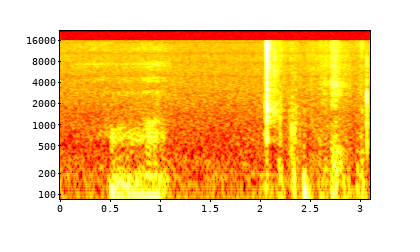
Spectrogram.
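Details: Pug snoring indoors, a short low rumbling snort followed by soft clicking and snuffling breaths.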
